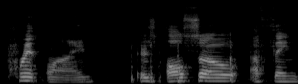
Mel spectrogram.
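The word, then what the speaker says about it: println: sentence in addition to this prynt Ln which we pronounce print line there's also a thing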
